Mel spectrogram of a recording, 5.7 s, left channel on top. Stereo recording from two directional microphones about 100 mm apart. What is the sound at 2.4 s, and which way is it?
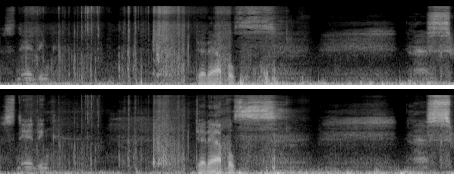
Speech, 90° right.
